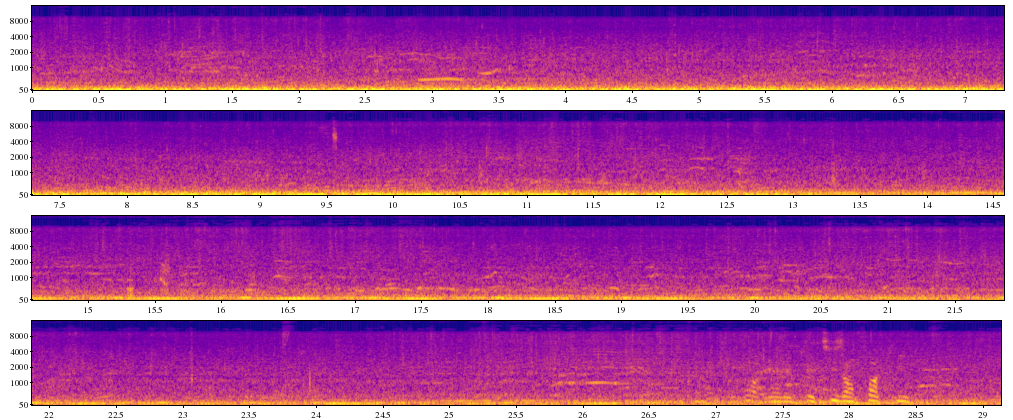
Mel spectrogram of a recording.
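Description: Small fountains bubble and splash in a shallow pool outdoors.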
